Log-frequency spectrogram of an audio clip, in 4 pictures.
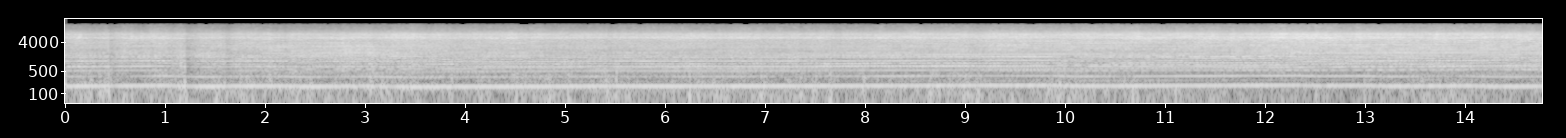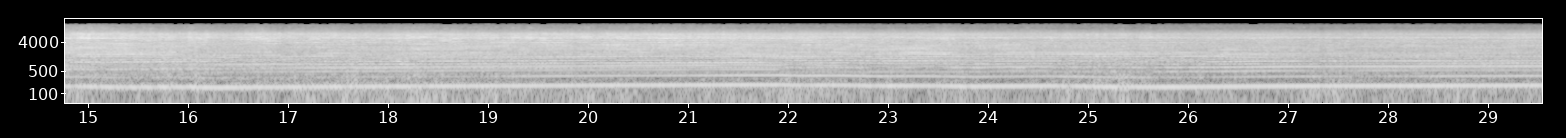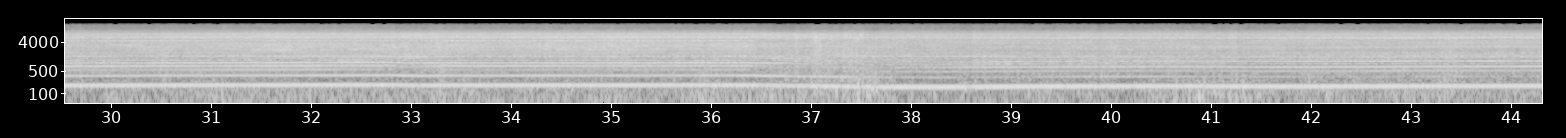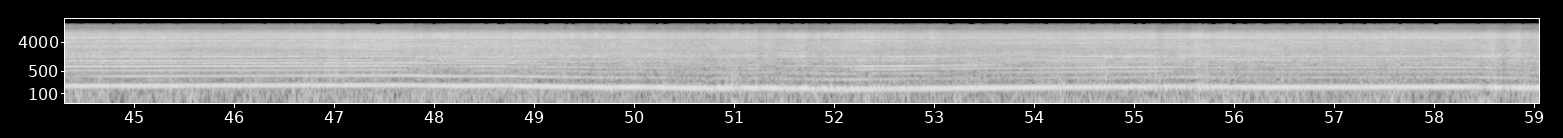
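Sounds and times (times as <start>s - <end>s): two-stroke scooter engine revving: 0.0s - 59.0s.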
